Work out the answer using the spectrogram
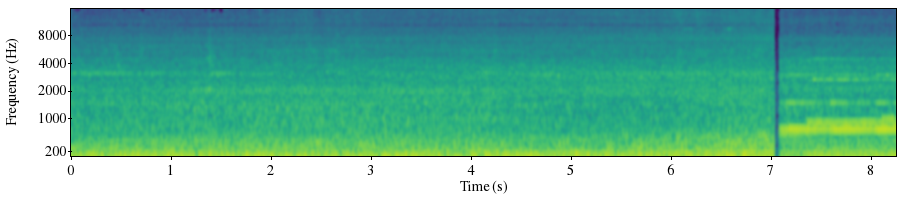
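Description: Steady low rumble of a departing long-distance passenger train's wheels on the rails as its rear coach pulls out of the platform. It breaks off suddenly about seven seconds in, and several steady high tones at different pitches start.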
